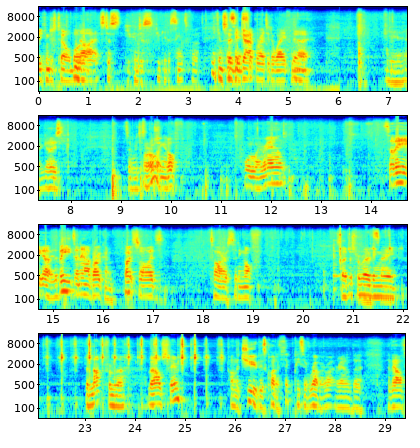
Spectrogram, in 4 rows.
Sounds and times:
Speech: 0.0s - 5.5s, 6.9s - 8.0s, 9.1s - 10.2s, 11.5s - 12.5s, 14.3s - 17.3s, 18.2s - 19.2s, 20.6s - 22.0s, 23.0s - 25.0s, 25.9s - 29.4s.

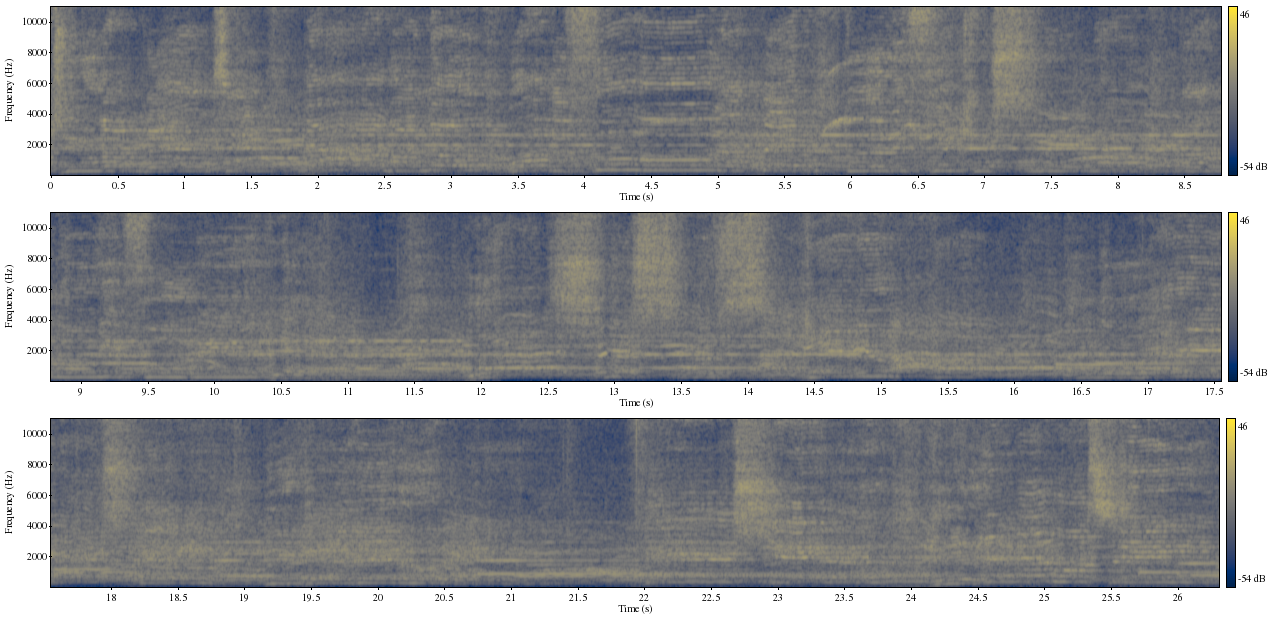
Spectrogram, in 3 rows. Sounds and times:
Male singing: 0.0s - 11.2s, 11.9s - 21.2s, 22.0s - 26.3s
Music: 0.0s - 26.3s.

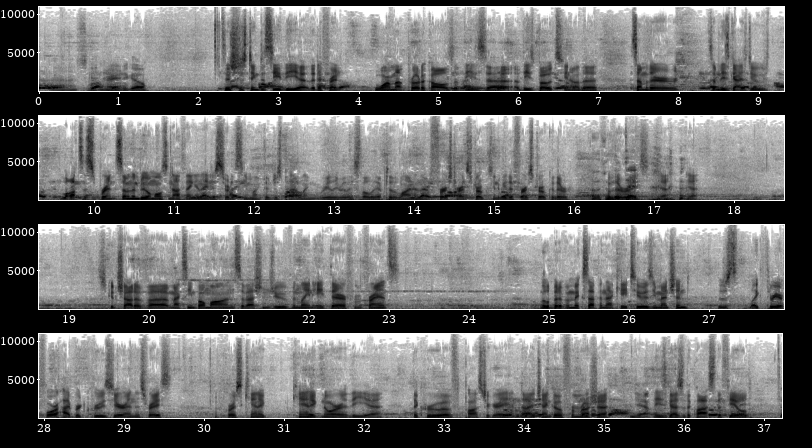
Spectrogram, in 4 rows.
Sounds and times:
Speech: 0.0s - 1.4s, 2.2s - 37.2s.

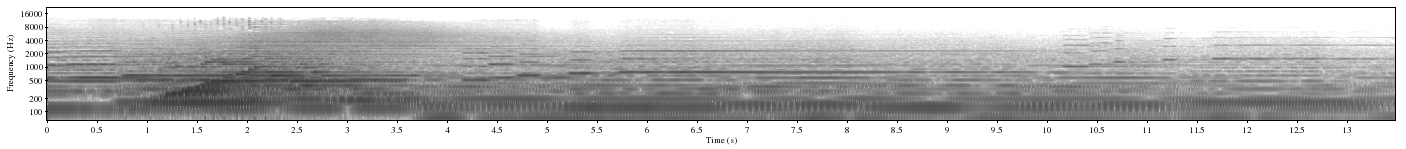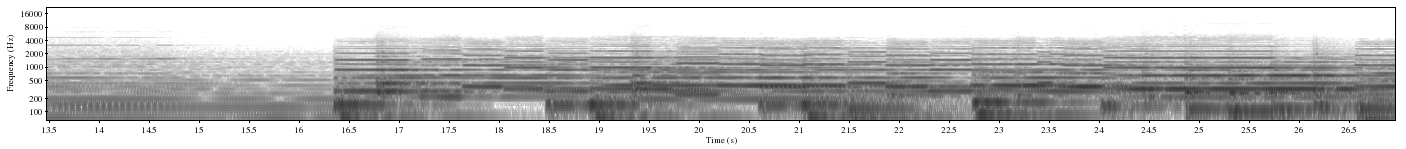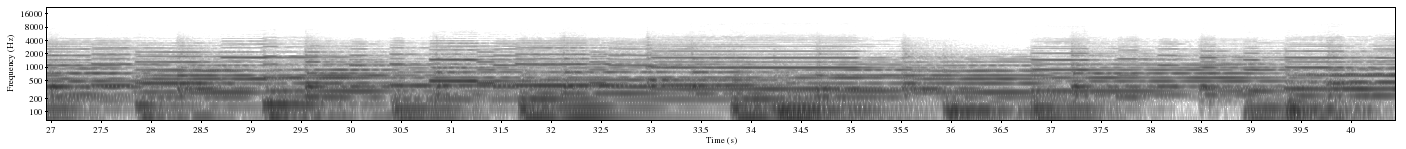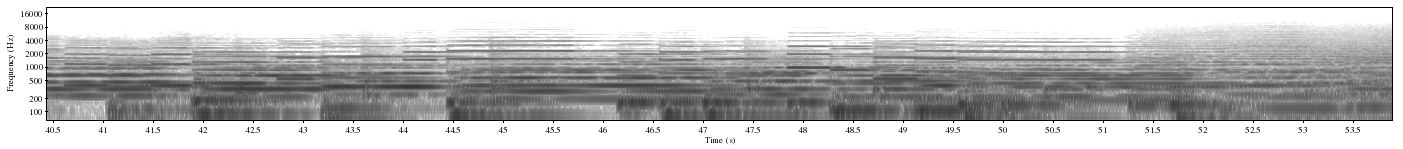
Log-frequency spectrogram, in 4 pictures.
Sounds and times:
Tender music: 0.0s - 53.8s
Theme music: 0.0s - 53.8s.

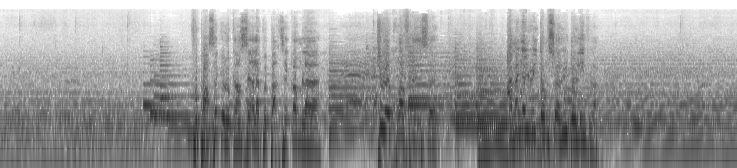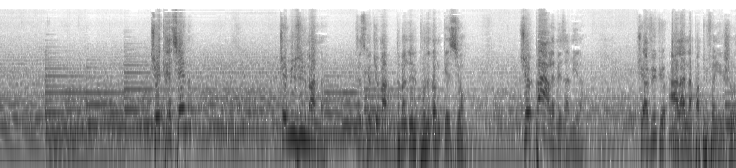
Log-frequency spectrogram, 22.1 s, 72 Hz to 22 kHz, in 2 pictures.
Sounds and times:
Music: 0.0s - 22.1s
Speech: 2.9s - 4.8s, 5.6s - 6.6s, 7.6s - 9.0s, 13.3s - 14.0s, 15.3s - 18.1s, 18.9s - 19.8s, 20.6s - 22.1s.

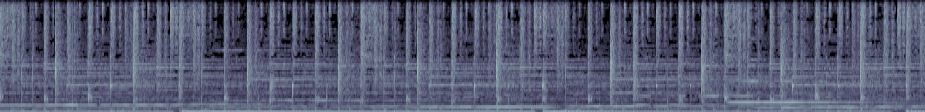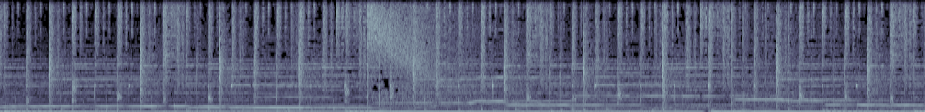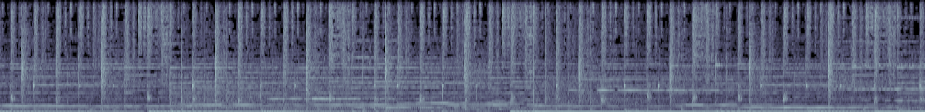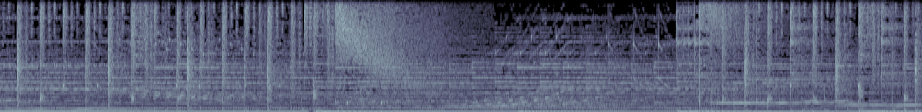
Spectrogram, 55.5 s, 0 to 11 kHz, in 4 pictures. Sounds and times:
Music: 0.0s - 55.4s.

